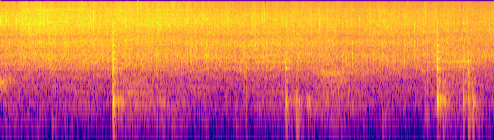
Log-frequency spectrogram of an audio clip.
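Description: Zucchini, onions and eggs sizzle steadily in a frying pan, with a few sharp clicks and scrapes from a spatula stirring the mixture, no voices.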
